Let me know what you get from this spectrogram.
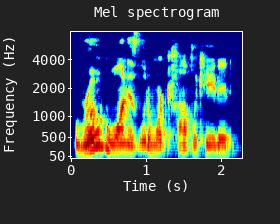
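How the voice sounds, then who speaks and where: A man's voice: on the high side, expressive, fairly quick, slightly rough, lo-fi sound. A man hosting a podcast, discussing films casually in a conversational, opinionated way. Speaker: podcast host.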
